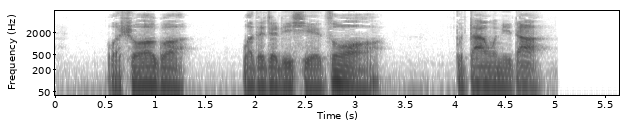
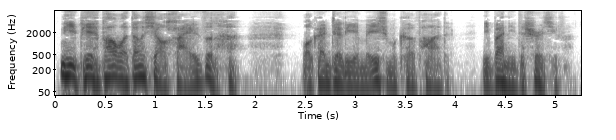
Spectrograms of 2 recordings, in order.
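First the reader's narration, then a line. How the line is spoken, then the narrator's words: Smiling. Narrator (Chinese): 笑了笑说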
